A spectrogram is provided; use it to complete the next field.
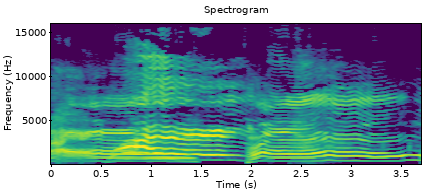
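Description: Two cats yowl in long, drawn-out wavering cries that rise and fall in pitch, the voices overlapping at first, loud with no talking.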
